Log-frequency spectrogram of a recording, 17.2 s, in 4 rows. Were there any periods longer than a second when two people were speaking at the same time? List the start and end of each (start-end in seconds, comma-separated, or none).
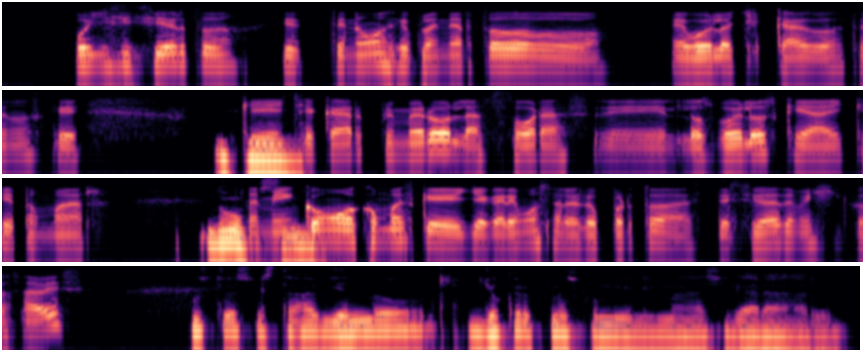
none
